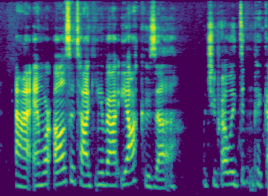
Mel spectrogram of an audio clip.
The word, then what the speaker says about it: Yakuza: game, but is it Yakuza or Yakuza? I think the emphasis is on the first syllable, but I could be wrong.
